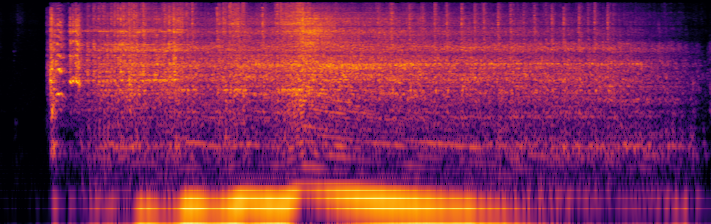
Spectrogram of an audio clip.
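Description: Engine catches cleanly after a brief crank, revs up and settles into a steady, even two-stroke run with no misfire.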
